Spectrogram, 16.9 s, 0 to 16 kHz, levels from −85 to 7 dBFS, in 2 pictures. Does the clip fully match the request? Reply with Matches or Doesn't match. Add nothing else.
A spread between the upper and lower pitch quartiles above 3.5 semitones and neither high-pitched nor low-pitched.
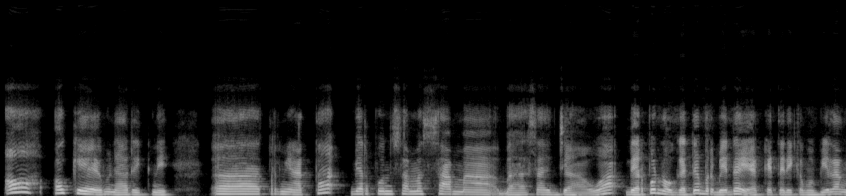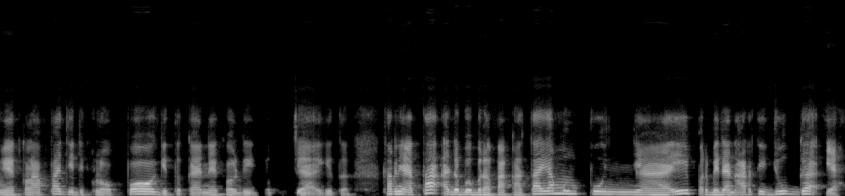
Matches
